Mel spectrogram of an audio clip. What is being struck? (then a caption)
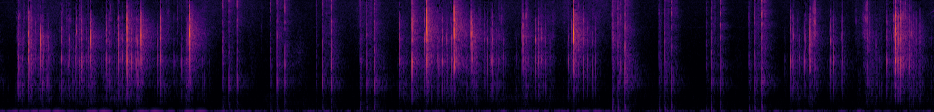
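Plastic supplement tub. A medium black plastic supplement tub with a lid and label is held up and tapped and scratched on its sides and lid with the fingertips. Quick, dry, hollow taps mix with bright, scratchy rustling in an irregular pattern, each sound dying away almost at once.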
